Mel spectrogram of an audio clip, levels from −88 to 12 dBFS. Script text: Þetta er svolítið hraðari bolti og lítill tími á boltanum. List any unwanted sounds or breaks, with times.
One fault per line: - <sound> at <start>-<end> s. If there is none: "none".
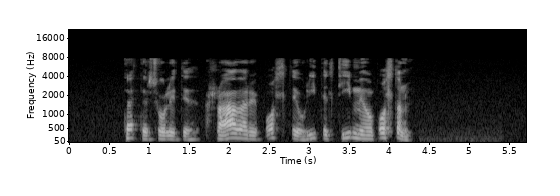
none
